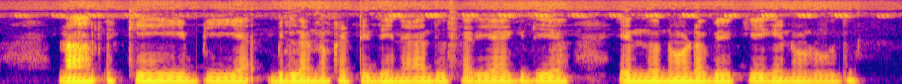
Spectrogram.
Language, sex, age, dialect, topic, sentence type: Kannada, male, 36-40, Coastal/Dakshin, banking, question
